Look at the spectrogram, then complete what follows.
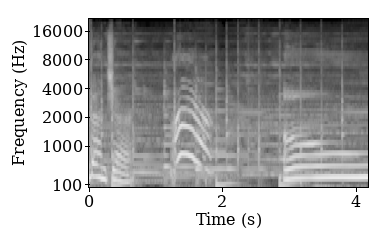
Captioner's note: Joy meows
